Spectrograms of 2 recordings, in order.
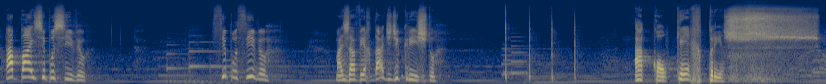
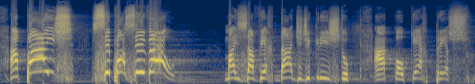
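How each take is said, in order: First: It is said at normal volume. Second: It is said more loudly.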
